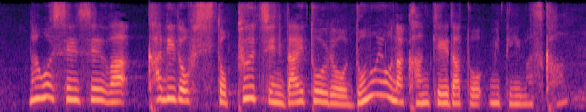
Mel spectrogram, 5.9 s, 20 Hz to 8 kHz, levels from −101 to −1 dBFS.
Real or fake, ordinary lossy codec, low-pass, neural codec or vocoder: real; AAC, 32 kbps; 7.2 kHz; none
